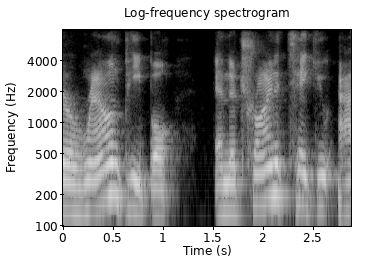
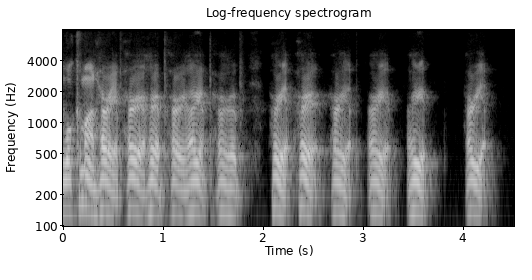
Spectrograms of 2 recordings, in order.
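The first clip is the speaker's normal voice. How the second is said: mock rushed, fast speech. Acting out what somebody else is telling you: imitating someone talking fast. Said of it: "As I'm saying it so fast".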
